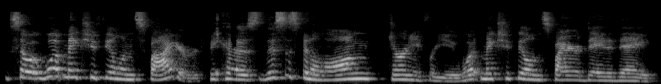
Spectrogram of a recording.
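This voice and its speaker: A woman's voice: on the high side, lively intonation. Encouraging woman host on a video call. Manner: encouraging, quick affirmations, laughs easily. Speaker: interviewer, show host.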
